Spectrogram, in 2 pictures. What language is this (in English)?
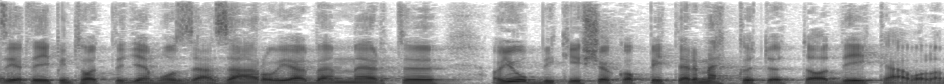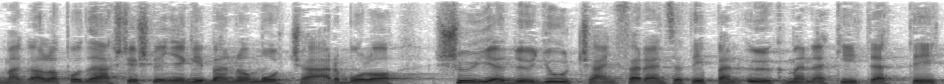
Hungarian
